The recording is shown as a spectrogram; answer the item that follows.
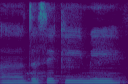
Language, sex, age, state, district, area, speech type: Marathi, female, 45-60, Maharashtra, Akola, urban, spontaneous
